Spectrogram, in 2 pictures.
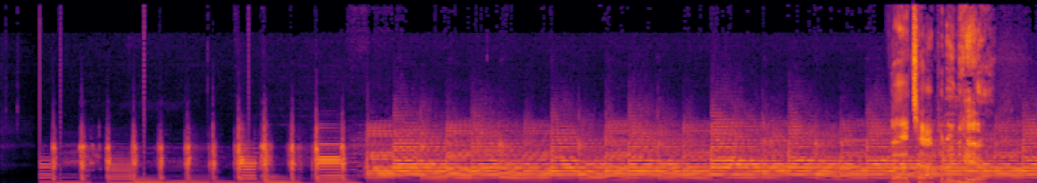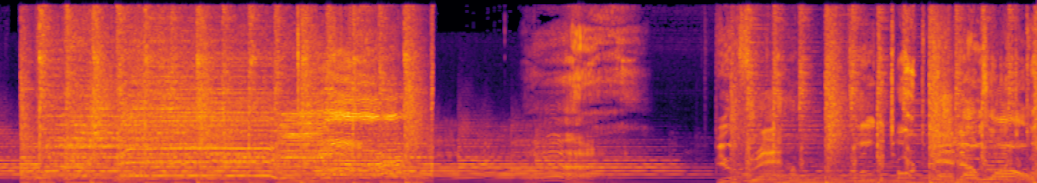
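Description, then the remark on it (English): A rock song with a chiming, chorus-tinged electric guitar ringing over sustained chords, with brighter bursts of strummed texture midway and near the end; a voice briefly speaks over it. “let's listen to this little guitar part in …”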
